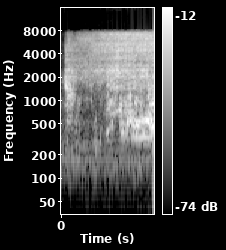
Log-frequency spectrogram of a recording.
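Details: Steady airy hiss building over about a second as the speaker's own mechanical ventilator delivers a breath while he talks, a mechanical ventilator airflow sound.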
